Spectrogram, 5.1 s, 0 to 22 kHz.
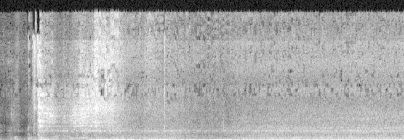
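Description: A 1984 Chevy C10 truck with a carburetor cranks and fires up, then settles into a steady, close rumbling idle with no talking.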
